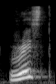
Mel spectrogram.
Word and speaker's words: wrist: But we need to know more about our body parts like arm, shoulder, elbow, hand, wrist and W is silent, leg, ankle, foot, head, eye, ears, mouth, nose, tongue, lips, and cheek.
